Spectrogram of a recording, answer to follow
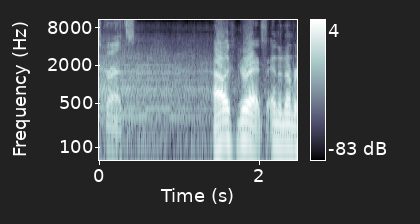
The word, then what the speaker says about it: Gretz: here with me so Alex great I'm almost positive is how he told me to pronounce his name uh let Meir it's yeah it's gret Alex gretz into the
